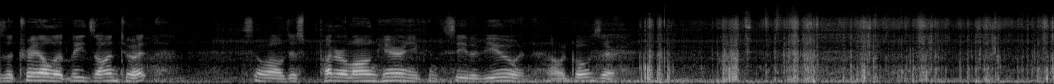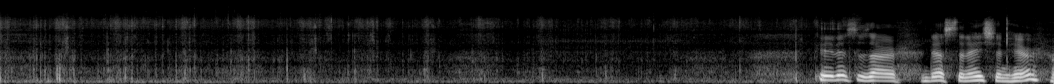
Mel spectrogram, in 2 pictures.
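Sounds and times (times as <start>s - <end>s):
footsteps crunching through snow: 5.8s - 19.5s.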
